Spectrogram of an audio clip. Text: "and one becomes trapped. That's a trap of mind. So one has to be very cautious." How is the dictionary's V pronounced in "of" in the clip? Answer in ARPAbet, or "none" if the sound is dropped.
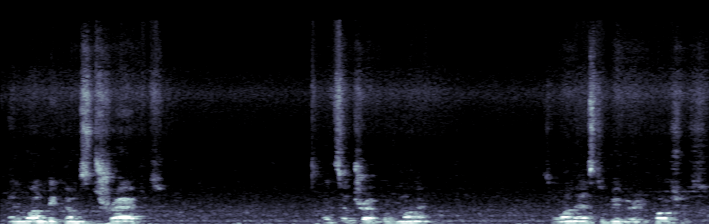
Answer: V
